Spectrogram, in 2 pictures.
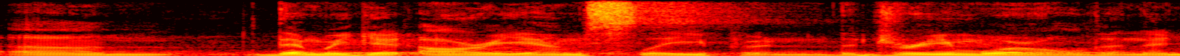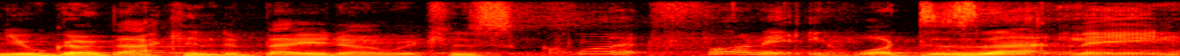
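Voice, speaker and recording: A man talks at a fairly quick pace with fairly even intonation, with noticeable background noise and audible room echo. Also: medium pitch for a man, hardly any pauses. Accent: Australian. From Australia. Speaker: presenter. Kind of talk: lecture.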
